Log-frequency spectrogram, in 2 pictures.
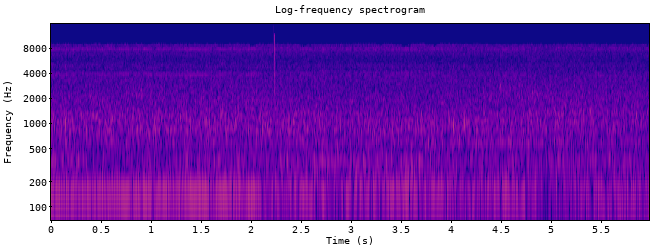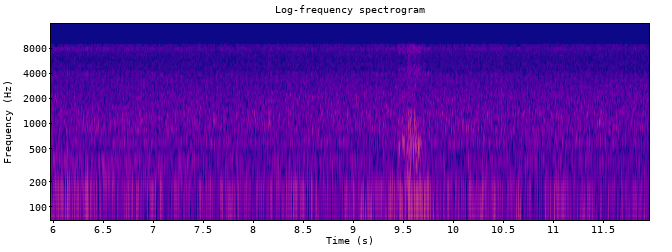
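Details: A steady low rumble of vehicle or engine noise, with a brief broadband burst near the end and no animal voice.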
